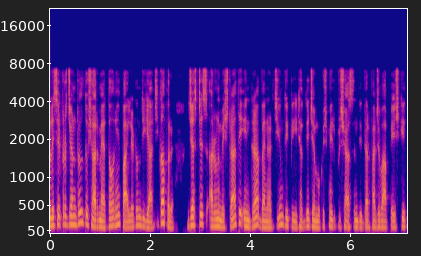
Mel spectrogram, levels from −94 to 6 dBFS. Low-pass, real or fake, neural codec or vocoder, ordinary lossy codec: 7.2 kHz; fake; codec, 16 kHz, 4 kbps, X-Codec, HuBERT features, trained on LibriSpeech; none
